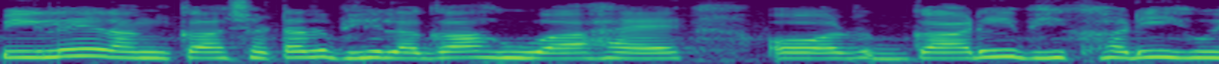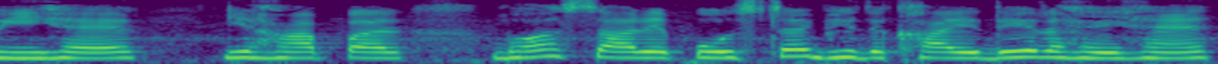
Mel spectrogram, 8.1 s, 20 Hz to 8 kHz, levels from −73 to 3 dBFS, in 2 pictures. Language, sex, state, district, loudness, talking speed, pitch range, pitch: Hindi, female, Uttar Pradesh, Hamirpur, -17 LUFS, 175 wpm, 230-250 Hz, 235 Hz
